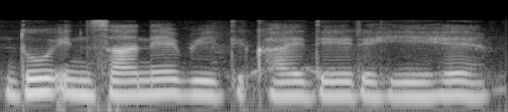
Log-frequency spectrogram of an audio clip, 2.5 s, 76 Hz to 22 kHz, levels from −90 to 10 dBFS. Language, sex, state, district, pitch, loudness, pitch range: Hindi, female, Arunachal Pradesh, Papum Pare, 185 Hz, -15 LUFS, 175-195 Hz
